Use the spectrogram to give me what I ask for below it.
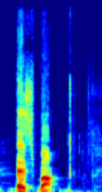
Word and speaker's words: Eschbach: Eschbach.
